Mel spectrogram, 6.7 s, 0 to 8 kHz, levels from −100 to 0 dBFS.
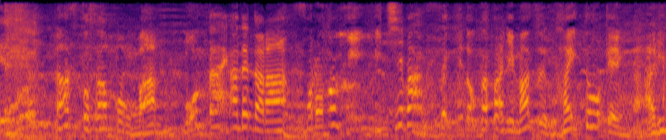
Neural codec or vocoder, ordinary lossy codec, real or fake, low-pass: codec, 16 kHz, 2 kbps, FreqCodec, larger model; none; fake; 7.2 kHz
